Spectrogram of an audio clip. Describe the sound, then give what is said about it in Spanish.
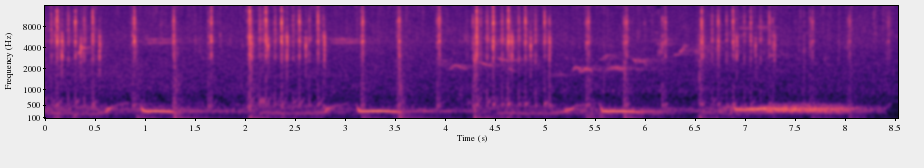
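A laurel pigeon (rabiche) coos in a laurel forest on the island of La Gomera in a steady series of deep, hollow, rising calls, about eight in all, with sharp crisp clicks scattered between them. “La paloma Rabiche estaba muy estresada y volaba a toda velocidad de vuelta a su nido.”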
